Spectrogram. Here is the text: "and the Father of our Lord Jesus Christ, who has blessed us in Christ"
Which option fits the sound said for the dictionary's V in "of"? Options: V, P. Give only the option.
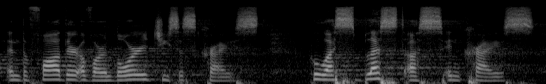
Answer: V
